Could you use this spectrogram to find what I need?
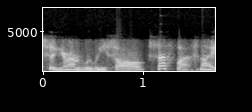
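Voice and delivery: ordinary talk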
